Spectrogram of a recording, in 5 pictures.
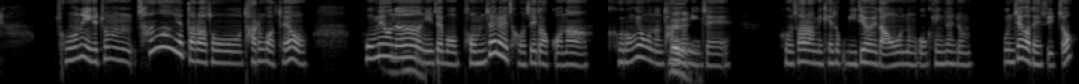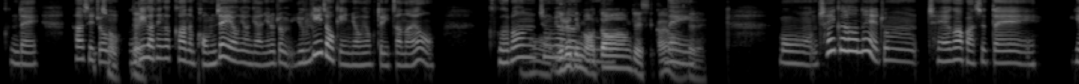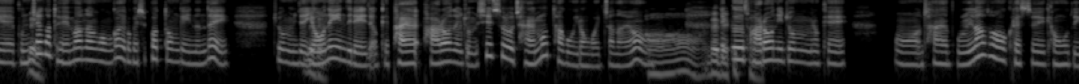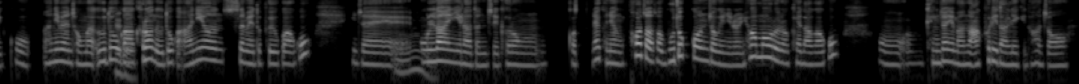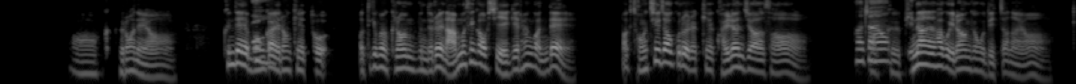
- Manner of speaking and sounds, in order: other background noise; tapping
- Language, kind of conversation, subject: Korean, podcast, ‘캔슬 컬처’에 대해 찬성하시나요, 아니면 반대하시나요?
